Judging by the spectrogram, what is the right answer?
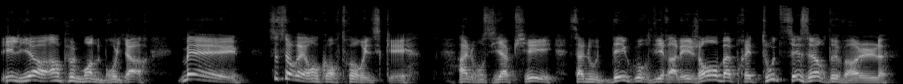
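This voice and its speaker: A man playing a jolly, carefree old Father Christmas in an audio story, calm and reassuring. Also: medium pitch, a little slow, breathy edge, exaggerated voice. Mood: jovial.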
